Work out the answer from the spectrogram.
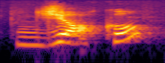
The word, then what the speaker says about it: gioco: When this G is followed by E or A. In this case, it's not G anymore, but it is G, J. Examples, gioco, gioco, it's game, okay, or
